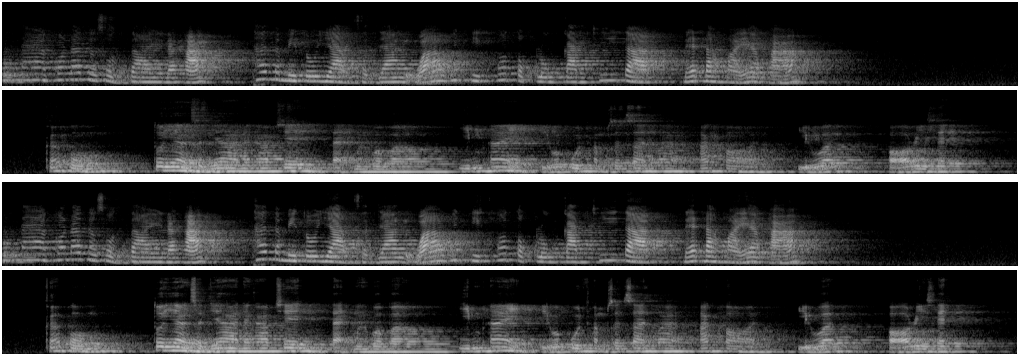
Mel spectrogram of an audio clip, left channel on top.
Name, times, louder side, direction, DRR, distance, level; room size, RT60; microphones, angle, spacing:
voice 1, 0.0-2.0 2.5-6.5 6.8-8.0, right 1 dB, 20° right, 2 dB, 2.4 m, -27 dB
voice 2, 10.6-11.2 11.7-17.8 18.1-18.5 19.0-19.6, right 1 dB, 70° right, 1 dB, 3.6 m, -24 dB
28.0 x 15.0 x 7.9 m, 1.5 s
head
